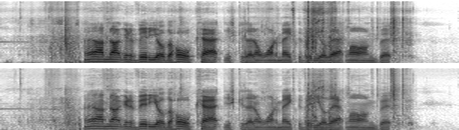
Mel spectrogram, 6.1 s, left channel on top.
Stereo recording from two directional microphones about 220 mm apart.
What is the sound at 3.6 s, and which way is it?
Speech, 40° right (ahead or behind).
